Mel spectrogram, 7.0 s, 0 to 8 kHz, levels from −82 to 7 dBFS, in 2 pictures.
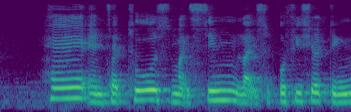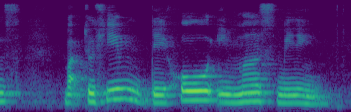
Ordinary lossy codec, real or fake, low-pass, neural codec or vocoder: none; fake; 7.2 kHz; codec, 44.1 kHz, 7.8 kbps, DAC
